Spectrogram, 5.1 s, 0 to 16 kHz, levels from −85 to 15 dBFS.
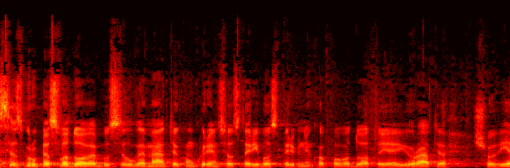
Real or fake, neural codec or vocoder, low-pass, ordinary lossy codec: fake; vocoder, 48 kHz, 128 mel bands, Vocos; 14.4 kHz; MP3, 64 kbps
